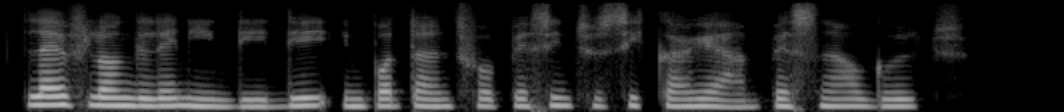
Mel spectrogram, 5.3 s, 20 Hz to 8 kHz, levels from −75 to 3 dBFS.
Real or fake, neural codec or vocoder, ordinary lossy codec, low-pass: fake; codec, 16 kHz, 0.3 kbps, FocalCodec; none; 7.2 kHz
